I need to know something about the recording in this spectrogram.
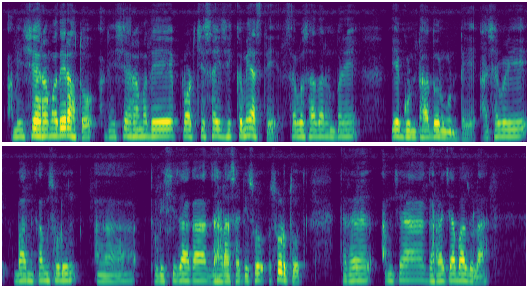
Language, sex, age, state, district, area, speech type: Marathi, male, 45-60, Maharashtra, Osmanabad, rural, spontaneous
